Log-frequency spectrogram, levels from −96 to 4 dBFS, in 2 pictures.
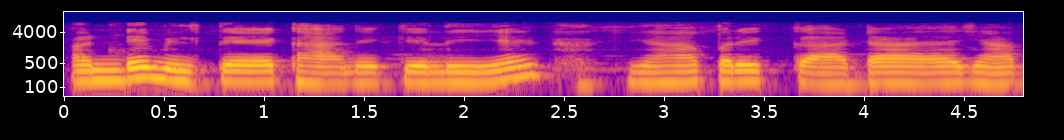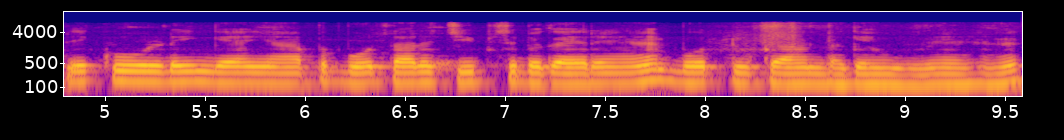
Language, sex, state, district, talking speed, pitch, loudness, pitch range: Hindi, male, Chandigarh, Chandigarh, 170 wpm, 135 Hz, -15 LUFS, 130-145 Hz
